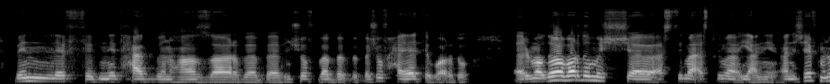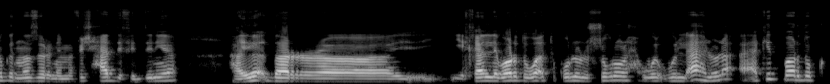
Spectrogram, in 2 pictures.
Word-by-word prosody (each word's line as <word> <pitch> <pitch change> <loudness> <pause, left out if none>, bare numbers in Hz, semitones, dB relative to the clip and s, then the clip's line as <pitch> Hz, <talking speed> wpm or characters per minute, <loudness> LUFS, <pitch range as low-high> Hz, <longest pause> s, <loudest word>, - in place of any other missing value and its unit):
بنلف، 145 -3 -2
بنضحك، 130 0 -1
بنهزّر، 115 -2 -1
ب 115 +1 -12
ب 110 -2 -6
بنشوف 130 +2 -10
ب - - 0
ب 120 - -7
ب - - -14
باشوف 150 +5 -8
حياتي 130 0 -2
برضه، - - -6 0.5
الموضوع 145 +9 +6
برضه 200 0 +6
مش 170 -3 -4
أصل 125 +3 0
ما 140 - -1
أصل 140 - -12
ما 125 -2 -2
يعني 115 -2 -6
أنا 125 0 -3
شايف 170 +5 -5
من 155 - -2
وجهة 175 -1 -6
نظري، 155 0 -2
إن 135 -1 -6
ما 130 0 -7
فيش 160 +4 -8
حد 165 -2 0
في 130 - -12
الدنيا 165 +8 -4 0.6
هيقدر 155 -2 +5 1.0
ي 260 - -9
يخلّي 160 +4 +2
برضه 175 -1 +5
وقته - - 0
كُلّه 170 +1 -3
للشغل 175 +4 -5
والح 185 -1 -4
و 165 -2 -5
ولأهله 180 +2 +1
لأ، 370 - -5
أكيد 250 -1 -7
برضُك 200 -2 +2
155 Hz, 160 wpm, -23 LUFS, 125-175 Hz, 1.0 s, الموضوع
